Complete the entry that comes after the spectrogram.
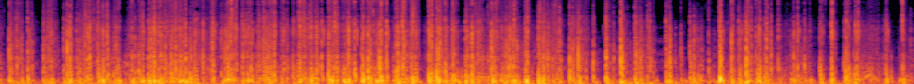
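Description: A small, soft, hollow clear plastic makeup bag with a blue zipper is tapped and scratched with AA batteries worn as long fake nails. Dense, rapid, dull low-pitched taps mix with soft scratching rustle throughout, with little bright content and no ringing.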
